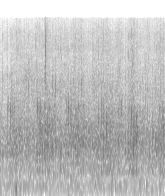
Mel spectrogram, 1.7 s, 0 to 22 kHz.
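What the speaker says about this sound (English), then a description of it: "go ahead and clap" Applause from an audience at the Avon Connect 2024 event, dense rapid clapping held steady and fairly close throughout the short stretch with no voices on top.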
